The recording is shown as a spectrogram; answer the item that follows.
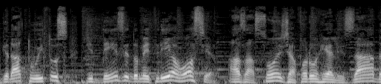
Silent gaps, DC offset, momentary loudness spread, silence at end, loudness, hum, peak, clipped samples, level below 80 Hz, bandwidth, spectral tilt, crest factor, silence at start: none; under 0.1%; 7 LU; 0 s; -17 LUFS; none; -2 dBFS; under 0.1%; -42 dBFS; 16 kHz; -6.5 dB/octave; 16 dB; 0 s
